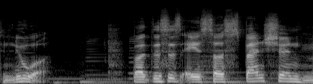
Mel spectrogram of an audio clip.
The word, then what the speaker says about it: Nooir: the newa and one it is actually pronounced NOA I just watched their promo materials today that they posted on YouTube and at least the voice over pronounced it as NOA but this is a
